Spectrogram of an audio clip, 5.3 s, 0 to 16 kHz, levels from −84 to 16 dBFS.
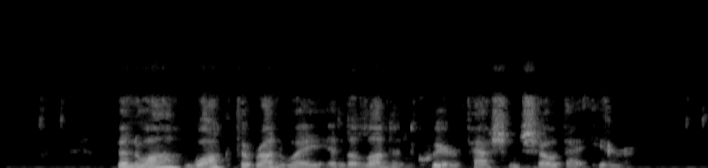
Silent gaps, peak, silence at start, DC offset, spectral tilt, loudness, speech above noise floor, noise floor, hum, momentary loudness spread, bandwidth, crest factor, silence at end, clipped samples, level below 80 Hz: none; -8 dBFS; 0.9 s; under 0.1%; -6 dB/octave; -27 LUFS; 41 dB; -68 dBFS; none; 14 LU; 7.2 kHz; 20 dB; 0.6 s; under 0.1%; -50 dBFS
